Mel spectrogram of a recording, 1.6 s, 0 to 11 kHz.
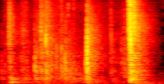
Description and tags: Door-Wooden-Heavy-Open-02
Here we have the sound of a heavy front door being opened.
